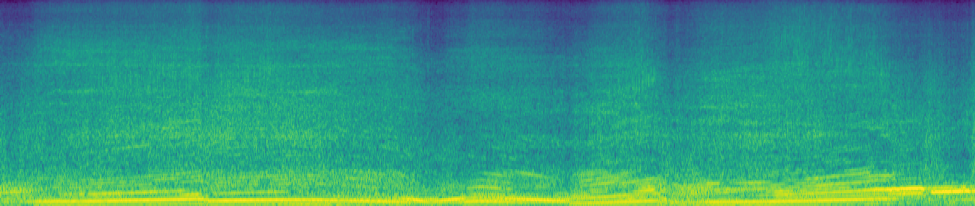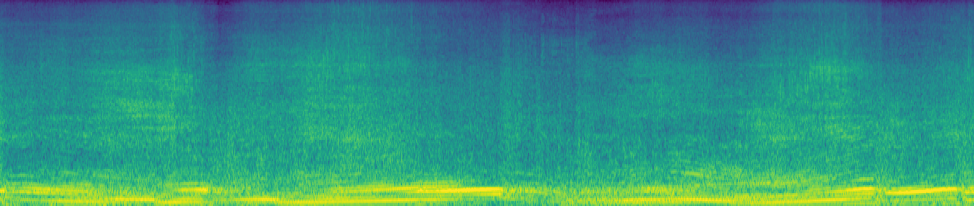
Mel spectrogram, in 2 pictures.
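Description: Supermoto motorcycle's single-cylinder engine, heard from the bike, revving up through the gears and dropping off into corners, over and over.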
